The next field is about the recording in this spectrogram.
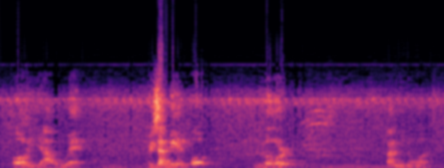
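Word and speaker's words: Yahweh: at Ginawa itong Jehova Pero ang totoo niyan ang tamang pronunciation nian ay yah yahwe Ibig sabihin po Lord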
